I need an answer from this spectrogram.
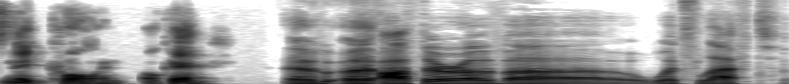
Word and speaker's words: Nick Cohen: His name rhymes with Knick Knohen, okay? I'm being facetious. It's Nick Cohen, okay?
